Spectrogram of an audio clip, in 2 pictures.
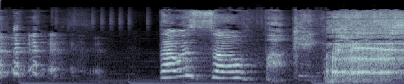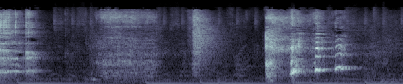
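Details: Woman burping: several loud, drawn-out belches with brief talk between them and faint music in the background.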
